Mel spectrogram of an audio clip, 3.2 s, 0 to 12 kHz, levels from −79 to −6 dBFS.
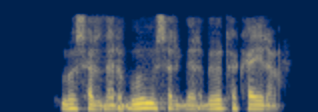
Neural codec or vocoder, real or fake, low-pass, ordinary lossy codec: codec, 16 kHz, 1 kbps, X-Codec, HuBERT features, trained on balanced general audio; fake; 7.2 kHz; AAC, 64 kbps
